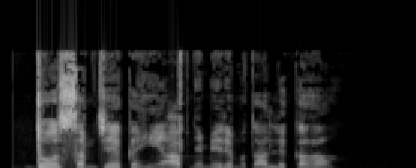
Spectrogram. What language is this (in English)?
Urdu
